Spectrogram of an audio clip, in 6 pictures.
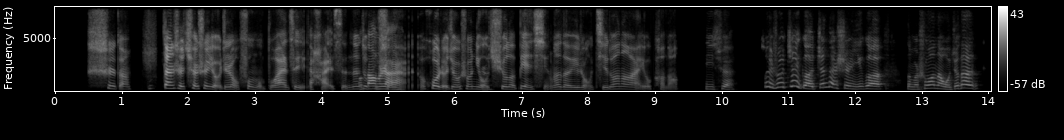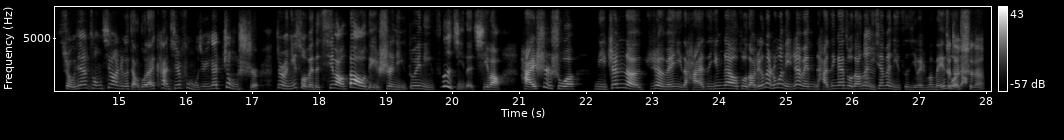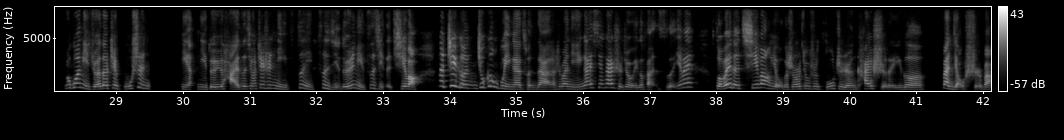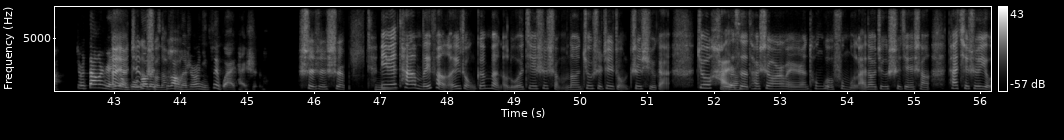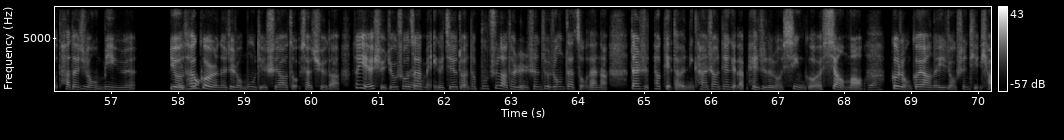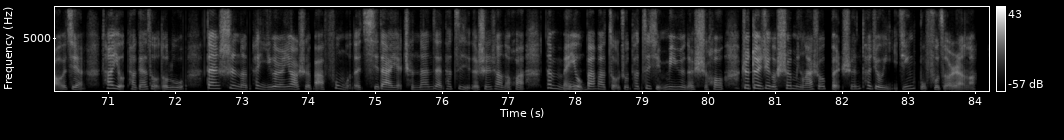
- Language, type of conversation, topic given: Chinese, podcast, 爸妈对你最大的期望是什么?
- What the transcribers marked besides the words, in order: none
